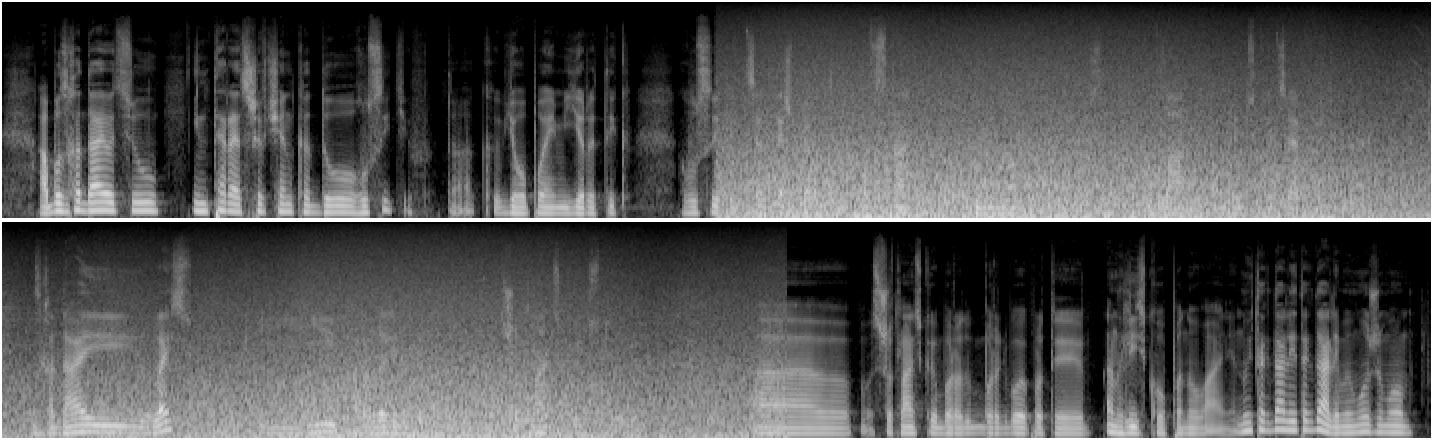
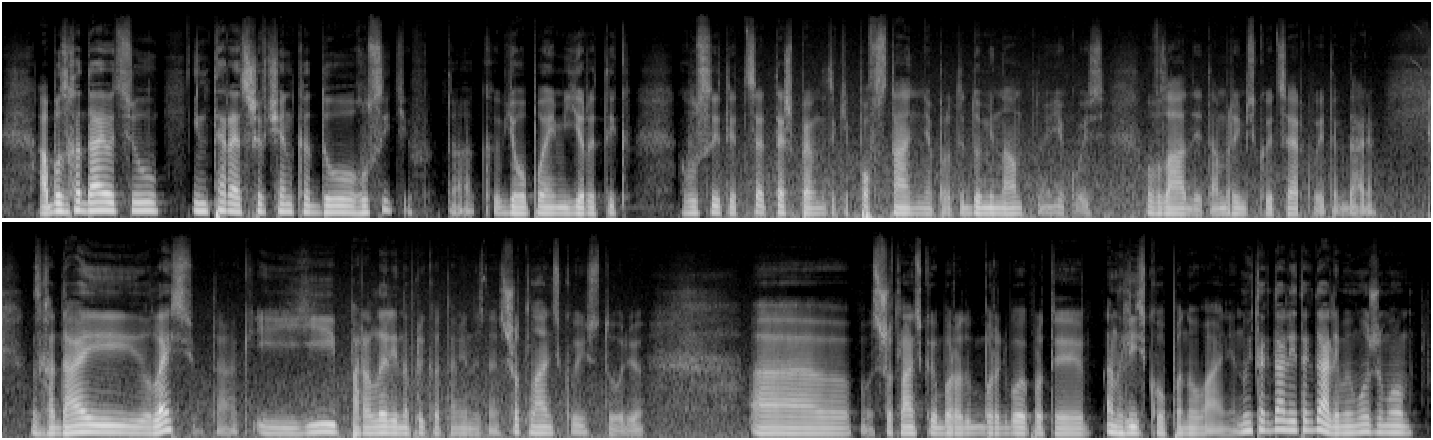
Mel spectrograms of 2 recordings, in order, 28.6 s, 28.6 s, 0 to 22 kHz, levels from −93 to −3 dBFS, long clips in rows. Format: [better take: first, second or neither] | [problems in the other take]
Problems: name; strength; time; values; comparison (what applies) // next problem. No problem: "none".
second | wind noise on the microphone; heavy; from 7 to 22 s; 1 dB above the speech; occasional gusts in the second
